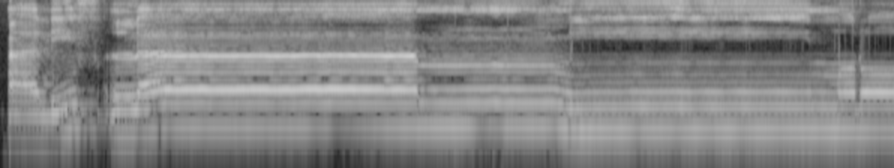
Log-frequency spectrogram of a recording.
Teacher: Lam 6 harakat. Setelah itu dengung 2 harakat kerana idgham. Mim 6 harakat, ra 2 harakat. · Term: idgham mithlan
